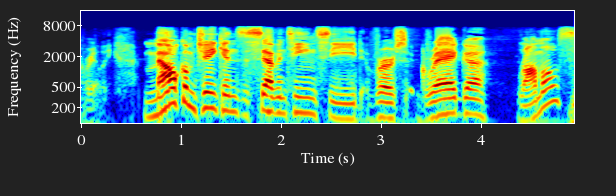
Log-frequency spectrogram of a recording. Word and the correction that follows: Romeus: How do you say that? – Romeus. – Greg Romeus.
